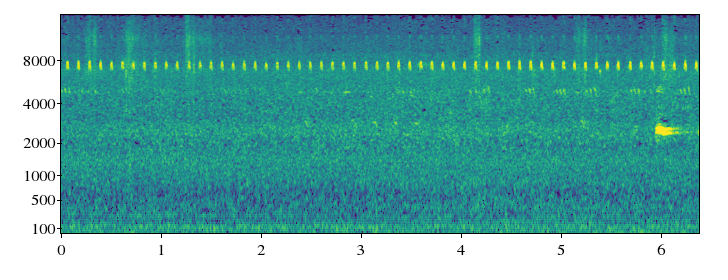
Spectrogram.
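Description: Wind blows softly across open ground.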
